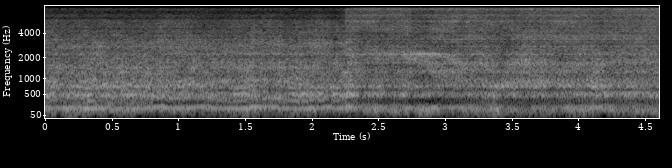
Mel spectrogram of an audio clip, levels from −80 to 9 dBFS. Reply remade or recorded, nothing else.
remade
